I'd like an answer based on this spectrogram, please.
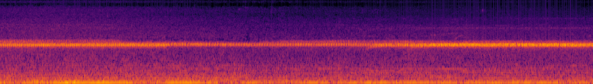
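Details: Frogs calling at a pond during mating season, heard from close range as they swim about; a steady, high continuous trilling tone holds throughout, over a low rumbling background.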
